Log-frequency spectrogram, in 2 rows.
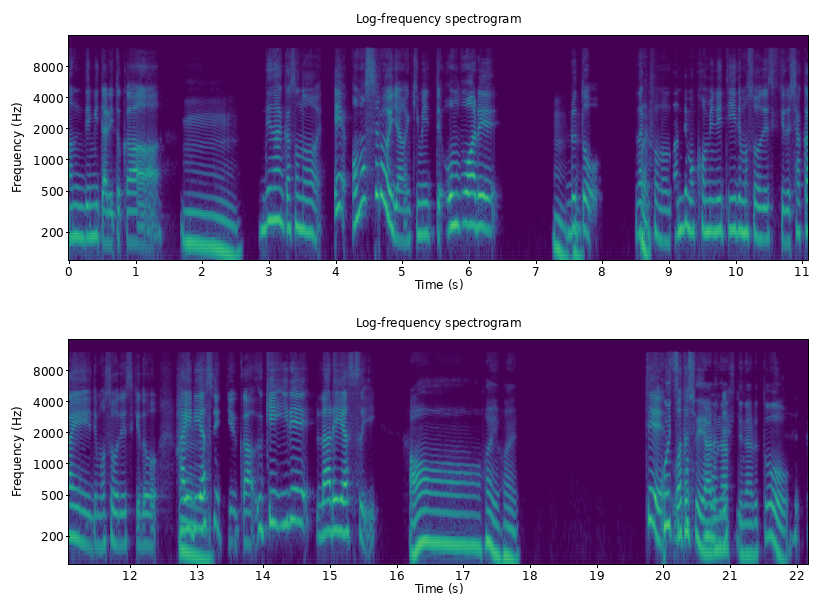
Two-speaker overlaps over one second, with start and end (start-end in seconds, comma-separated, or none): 19.9-21.2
